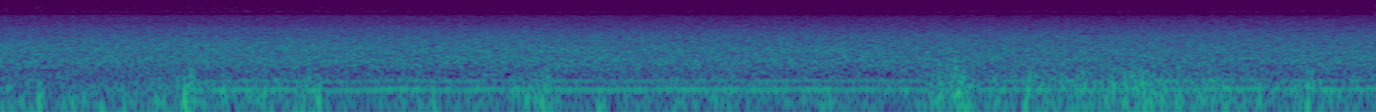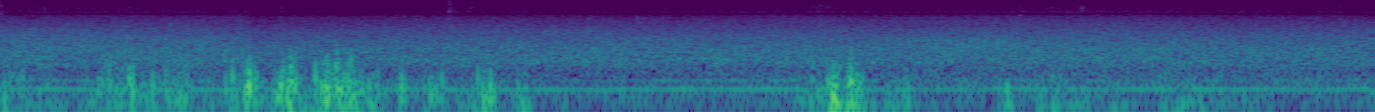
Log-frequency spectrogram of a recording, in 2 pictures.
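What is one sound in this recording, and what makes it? A man hums a low, steady tone.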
